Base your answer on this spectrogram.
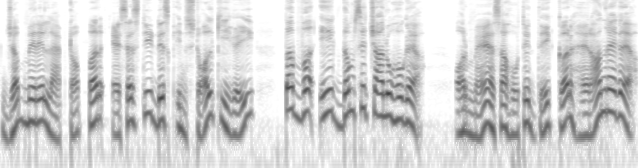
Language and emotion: Hindi, surprised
